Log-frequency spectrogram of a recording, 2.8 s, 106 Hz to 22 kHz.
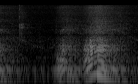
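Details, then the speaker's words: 2007 Honda 919 (CB900F7) with aftermarket Delkevic exhaust: two smooth throttle blips with a high-pitched engine whine and slight valve ticking, both described as normal for the 919; healthy running. "So, but so here's, she's running. That's what it sounds like running."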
